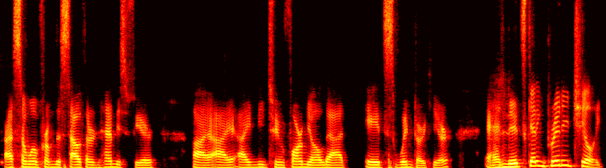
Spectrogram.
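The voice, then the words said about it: Raspy voice. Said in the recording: “my kind of raspy voice today ... I'm a bit of going through a bit of a cold”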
